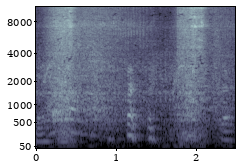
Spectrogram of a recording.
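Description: Tools scraping on loose stone and plaster rubble during demolition work: two short scrapes, one near the start and one near the end, with faint voices in the background.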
